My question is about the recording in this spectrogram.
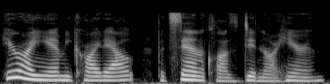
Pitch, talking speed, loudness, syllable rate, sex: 190 Hz, 235 wpm, -17 LUFS, 4.9 syllables/s, female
